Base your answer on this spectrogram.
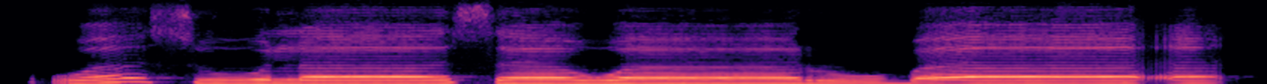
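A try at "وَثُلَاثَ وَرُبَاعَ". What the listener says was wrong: Wa-nya pendek. Wa sulasa wa ruba'a. Wa-nya pendek.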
